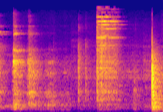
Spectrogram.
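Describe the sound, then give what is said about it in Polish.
Dishes and cutlery clink and clatter while coffee is being made, in a few separate bursts, sharp bright knocks of ceramic and metal with short pauses between them, moderately loud with no one talking. “Może kawkę zrobię? Słabnie wodę.”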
